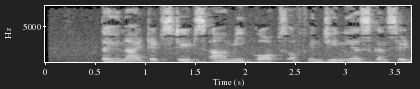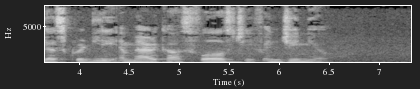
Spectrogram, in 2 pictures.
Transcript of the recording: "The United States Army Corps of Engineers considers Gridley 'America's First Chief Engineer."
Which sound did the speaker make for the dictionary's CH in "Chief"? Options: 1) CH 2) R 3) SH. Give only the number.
1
